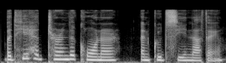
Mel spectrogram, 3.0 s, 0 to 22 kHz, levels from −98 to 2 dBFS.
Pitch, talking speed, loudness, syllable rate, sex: 205 Hz, 200 wpm, -19 LUFS, 4.9 syllables/s, female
